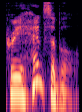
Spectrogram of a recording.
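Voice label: "prehensible", English, British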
